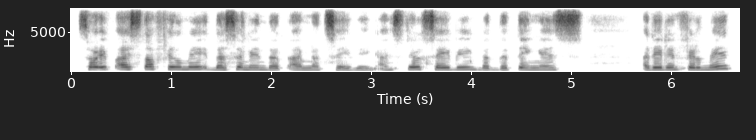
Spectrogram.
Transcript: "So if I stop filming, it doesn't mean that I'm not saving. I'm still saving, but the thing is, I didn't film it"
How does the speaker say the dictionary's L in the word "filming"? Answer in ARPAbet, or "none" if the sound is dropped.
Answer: L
